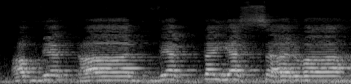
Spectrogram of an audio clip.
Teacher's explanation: और ये जो विसर्ग चरण की समाप्ति पे आ रहा है, चरण की समाप्ति पे जो विसर्ग आएगा उसका उच्चारण केवल और केवल ह ही होगा।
